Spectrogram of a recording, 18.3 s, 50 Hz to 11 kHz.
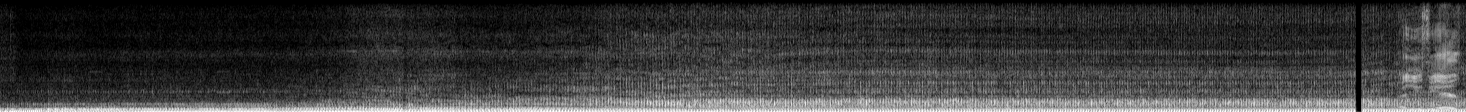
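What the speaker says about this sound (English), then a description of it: "If you couldn't tell, that was definitely a cold start." Nissan Juke cold start with a 3-inch exhaust running from the downpipe back: a loud, steady engine drone with strong low rumble holding throughout, briefly cutting out near the end.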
